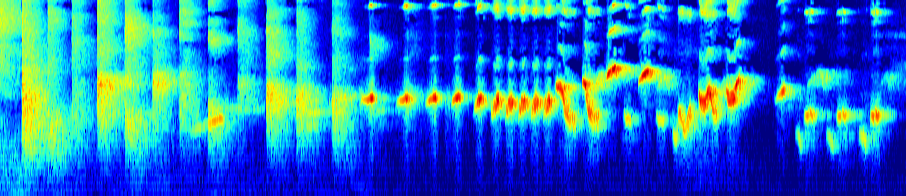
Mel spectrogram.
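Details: Morning training song of a White-rumped shama used to make other shamas sing, opening with rapid buzzy repeated notes, then a fast run of sharp whistled chips and looping rich warbled phrases.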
